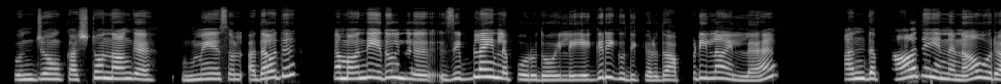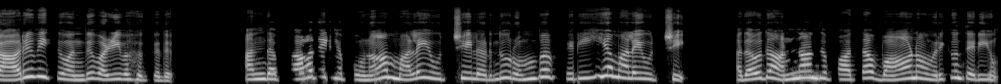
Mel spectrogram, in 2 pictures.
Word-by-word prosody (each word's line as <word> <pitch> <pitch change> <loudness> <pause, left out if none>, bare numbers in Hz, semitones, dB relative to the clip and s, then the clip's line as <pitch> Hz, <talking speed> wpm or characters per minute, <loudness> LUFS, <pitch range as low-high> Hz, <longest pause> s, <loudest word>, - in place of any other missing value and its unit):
கொஞ்சம் 230 +3 0
கஷ்டம் 285 +6 +2
தாங்க. 265 0 +3 0.5
உண்மைய 235 +5 +1
சொல் 230 -1 -5
அதாவது. 310 - +2 0.5
நம்ம 275 -1 +5
வந்து 295 +3 +5
ஏதோ 305 - 0
இந்த 265 -3 +1 0.4
ஜிப்லைன்ல 315 +3 +4
போறதோ, 215 -2 0
இல்ல 205 -1 -3 0.2
எகிரி 310 +10 +1
குதிக்கிறதோ! 205 -3 -4
அப்பிடிலாம் 280 +6 0
இல்ல. 185 -2 -4 1.0
அந்த 275 +1 +3 0.2
பாதை 355 +10 +3
என்னன்னா, 230 -6 +1 0.2
ஒரு 265 -4 0 0.2
அருவிக்கு 340 0 +1
வந்து 210 +4 -3
வழிவகுக்குது. 220 -6 -3 0.8
அந்த 250 +2 +1 0.2
பாதையில 305 +4 -2 0.2
போனா 210 +3 -2 0.2
மலை 260 +9 0
உச்சியில 255 +1 -2
இருந்து 235 +8 -4
ரொம்ப 270 +10 0 0.2
பெரிய 290 +8 -3 0.2
மலை 280 -2 +1
உச்சி. 225 0 -2 0.6
அதாவது 255 +8 0
அண்ணாந்து 290 +4 +2
பார்த்தா 230 +6 -2 0.2
வானம் 260 +5 0
வரைக்கும் 275 +7 -3
தெரியும். 225 -2 -4
255 Hz, 120 wpm, -18 LUFS, 220-290 Hz, 1.0 s, நம்ம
